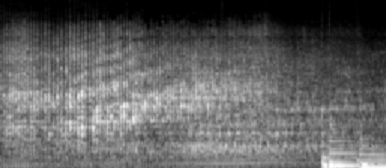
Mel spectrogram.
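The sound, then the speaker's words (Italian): A car engine runs with a steady, throbbing rumble that eases off slightly as the car pulls away, fleeing toward Paris, before a sustained tonal sound abruptly takes over near the end. No one speaks. “Quando Bonneau vede il guardiacaccia, abbandona il corpo di Platanon e scappa con l'auto verso Parigi.”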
